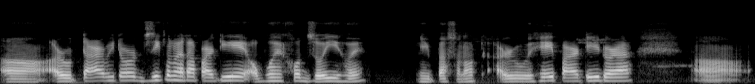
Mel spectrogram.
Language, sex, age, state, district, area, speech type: Assamese, male, 18-30, Assam, Tinsukia, rural, spontaneous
